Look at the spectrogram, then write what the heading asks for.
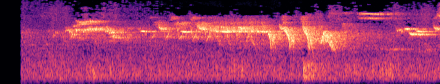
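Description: Birds chirping and singing: many quick high calls, some sweeping quickly down in pitch, over a faint background hiss. The sound cuts in suddenly just after the start.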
